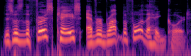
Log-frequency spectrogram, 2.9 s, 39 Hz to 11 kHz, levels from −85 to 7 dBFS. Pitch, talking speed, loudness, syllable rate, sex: 175 Hz, 230 wpm, -18 LUFS, 5.6 syllables/s, male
